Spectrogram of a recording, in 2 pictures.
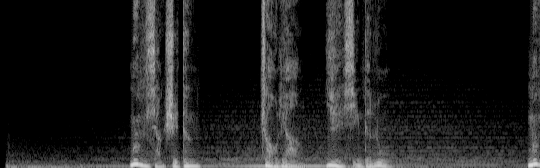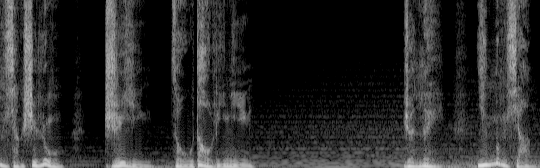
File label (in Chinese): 宣传片大气稳重; 筑梦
